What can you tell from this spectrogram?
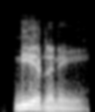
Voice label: "neoteny", American

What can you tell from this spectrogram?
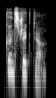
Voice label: "constrictor", Indian

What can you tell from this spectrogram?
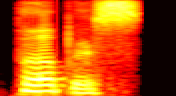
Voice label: "purpose", Indian; Dictionary

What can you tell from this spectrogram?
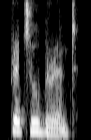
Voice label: "protuberant", Indian; Dictionary

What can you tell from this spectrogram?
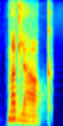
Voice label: "mudlark", Indian

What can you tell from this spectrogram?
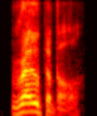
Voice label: "ropeable", British

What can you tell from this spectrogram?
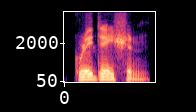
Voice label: "gradation", American

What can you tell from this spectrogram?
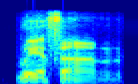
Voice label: "reaffirm", British

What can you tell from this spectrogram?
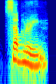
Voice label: "submarine", Indian

